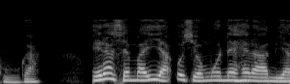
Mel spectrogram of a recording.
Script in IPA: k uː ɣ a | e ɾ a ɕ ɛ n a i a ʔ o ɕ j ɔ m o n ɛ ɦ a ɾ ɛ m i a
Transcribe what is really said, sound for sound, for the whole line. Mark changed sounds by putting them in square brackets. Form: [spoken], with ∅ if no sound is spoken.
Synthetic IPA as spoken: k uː ɣ a | e ɾ a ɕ ɛ [m] a i a ʔ o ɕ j ɔ m o n ɛ ɦ [ɛ] ɾ [a] m i a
